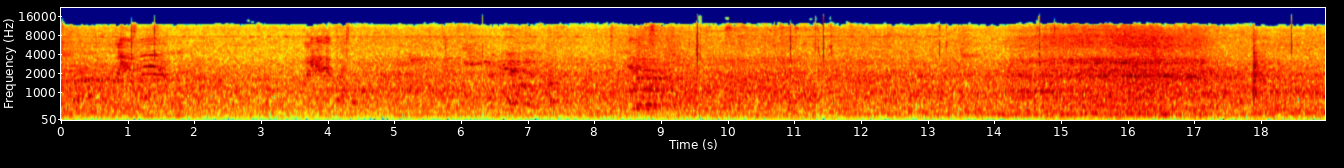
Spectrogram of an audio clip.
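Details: Playful stray cat, happy to follow along, giving several short harmonic meows spread through the recording over steady street traffic rumble, with occasional clicks and knocks.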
